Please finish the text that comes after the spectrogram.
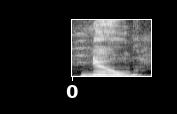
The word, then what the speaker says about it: gnome: And we also have words which contain the letter G, but it is silent. Gnome, rain, diaphragm, sign, Nash, gnat, design, design, campaign, foreigner, tongue, resign.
